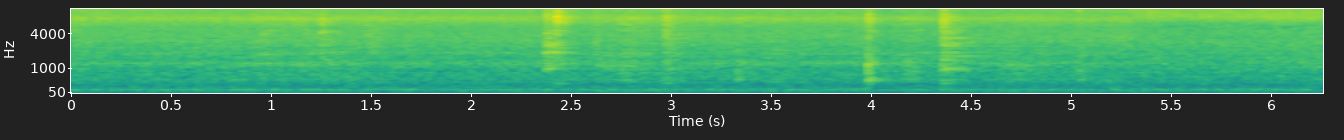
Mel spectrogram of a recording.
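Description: Masala roasting in a pan for kadhi pakora, a low steady sizzle with occasional sharp scrapes and clinks of a spoon stirring, close by and without speech.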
